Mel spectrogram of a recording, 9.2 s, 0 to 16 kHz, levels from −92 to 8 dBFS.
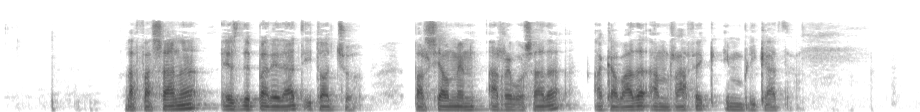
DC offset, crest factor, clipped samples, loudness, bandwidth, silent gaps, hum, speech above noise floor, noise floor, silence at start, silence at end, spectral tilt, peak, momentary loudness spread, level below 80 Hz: under 0.1%; 22 dB; under 0.1%; -28 LUFS; 8 kHz; none; none; 51 dB; -79 dBFS; 1.25 s; 1.4 s; -5.5 dB/octave; -8 dBFS; 11 LU; -52 dBFS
